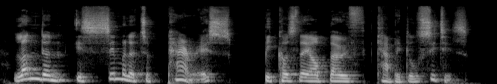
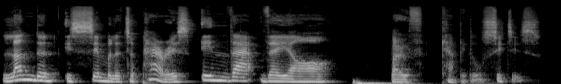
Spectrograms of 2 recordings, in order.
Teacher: the to becomes a tuh, because we're stressing the nouns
